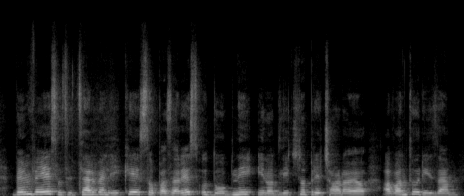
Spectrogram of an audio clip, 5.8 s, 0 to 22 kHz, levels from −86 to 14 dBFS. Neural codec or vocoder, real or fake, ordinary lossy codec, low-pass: vocoder, 44.1 kHz, 128 mel bands, Pupu-Vocoder; fake; none; 19.8 kHz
